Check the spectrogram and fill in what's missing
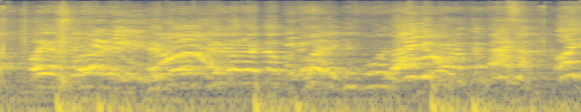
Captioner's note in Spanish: Ruido en la puerta; Gritos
